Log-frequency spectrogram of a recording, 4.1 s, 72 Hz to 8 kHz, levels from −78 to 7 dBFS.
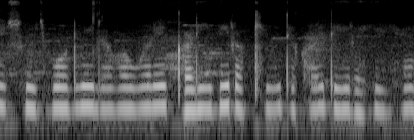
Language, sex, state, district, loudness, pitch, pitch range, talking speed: Hindi, female, Uttar Pradesh, Varanasi, -24 LUFS, 210 Hz, 205-215 Hz, 245 wpm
